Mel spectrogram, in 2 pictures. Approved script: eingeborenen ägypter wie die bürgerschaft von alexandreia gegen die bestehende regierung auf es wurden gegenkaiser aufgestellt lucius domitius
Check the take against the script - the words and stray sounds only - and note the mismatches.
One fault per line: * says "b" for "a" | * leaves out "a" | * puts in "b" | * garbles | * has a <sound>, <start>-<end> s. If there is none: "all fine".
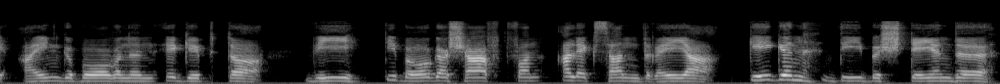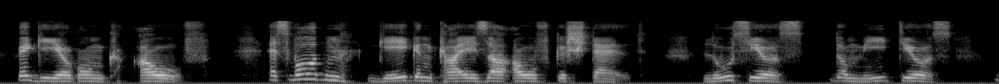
all fine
